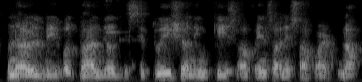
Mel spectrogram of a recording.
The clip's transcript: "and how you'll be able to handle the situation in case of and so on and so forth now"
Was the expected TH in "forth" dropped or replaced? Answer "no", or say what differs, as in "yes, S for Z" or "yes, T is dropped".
yes, T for TH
